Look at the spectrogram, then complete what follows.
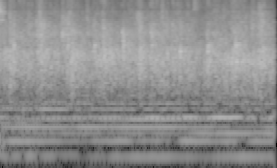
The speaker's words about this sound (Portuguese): Hoje é o dia do voluntário. Amém? Vamos dar uma salva de palmas para os voluntários?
